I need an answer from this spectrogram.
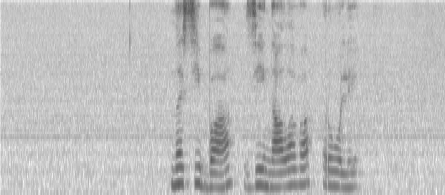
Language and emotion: Russian, neutral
